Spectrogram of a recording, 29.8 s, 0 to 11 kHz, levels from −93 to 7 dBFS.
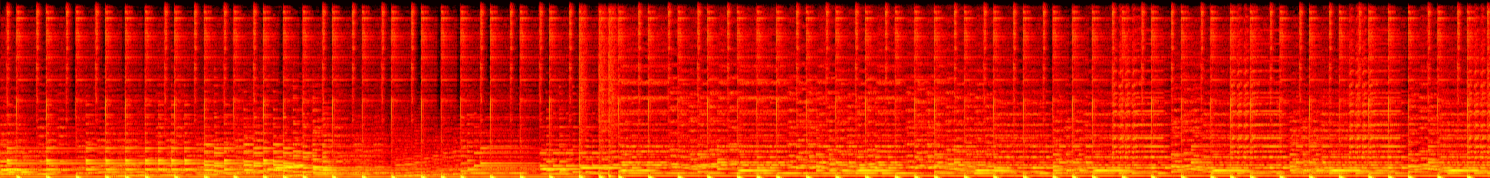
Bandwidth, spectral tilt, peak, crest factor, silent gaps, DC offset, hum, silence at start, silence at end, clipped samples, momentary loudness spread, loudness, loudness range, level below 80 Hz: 11 kHz; -5 dB/octave; -4 dBFS; 16 dB; none; under 0.1%; none; 0 s; 0 s; under 0.1%; 6 LU; -22 LUFS; 2 LU; -24 dBFS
